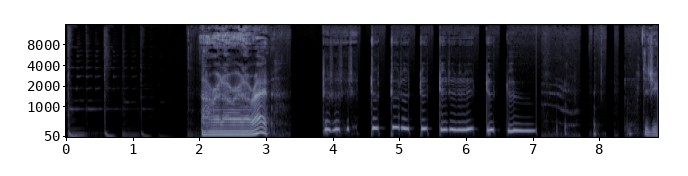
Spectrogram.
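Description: A cat lets out a loud, drawn-out meow with a wavering pitch, followed by a string of shorter, choppier cries and murmurs after a brief pause.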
